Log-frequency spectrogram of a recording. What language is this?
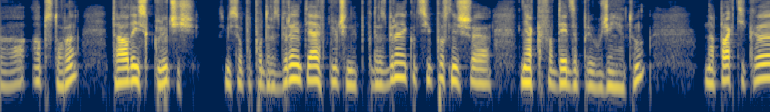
Bulgarian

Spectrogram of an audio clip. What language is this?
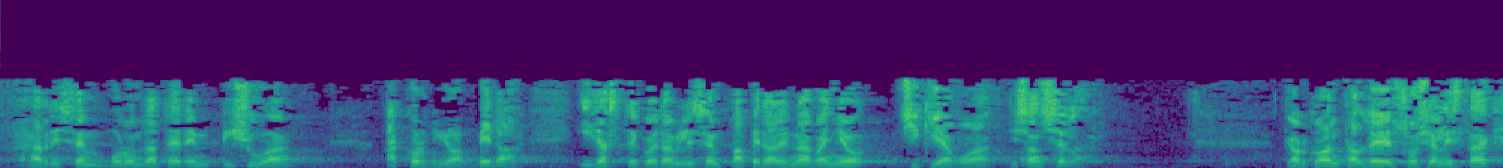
Basque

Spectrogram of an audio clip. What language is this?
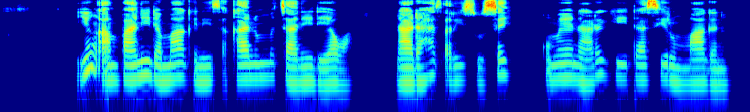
Hausa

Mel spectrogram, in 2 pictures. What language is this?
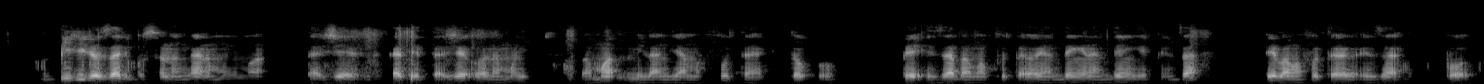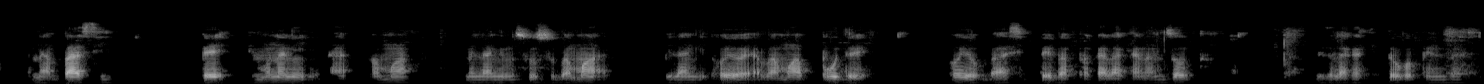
Lingala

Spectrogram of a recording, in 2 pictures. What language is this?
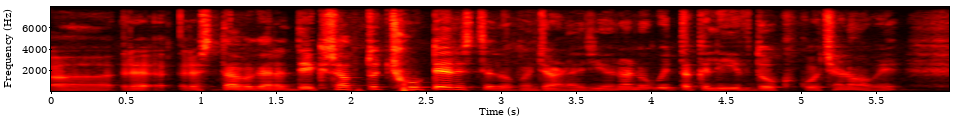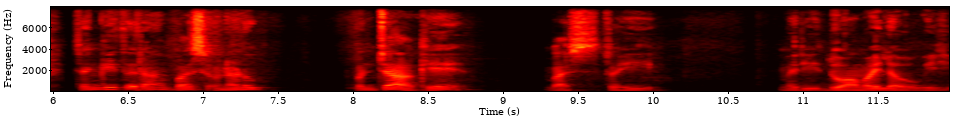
Punjabi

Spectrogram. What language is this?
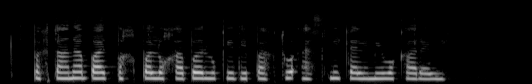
Pashto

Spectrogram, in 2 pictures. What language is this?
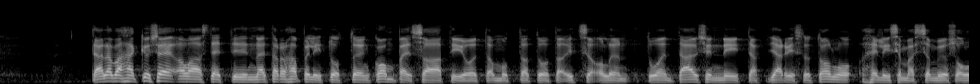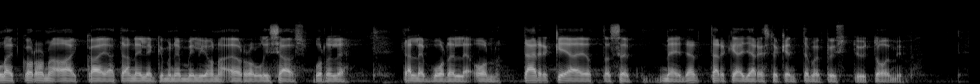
Finnish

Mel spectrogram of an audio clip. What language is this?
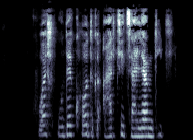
Mingrelian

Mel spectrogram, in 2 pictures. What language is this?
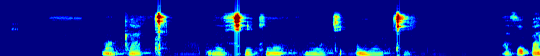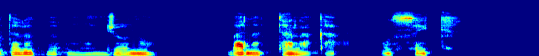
Tunen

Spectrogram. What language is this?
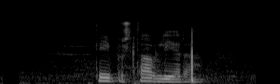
Nepali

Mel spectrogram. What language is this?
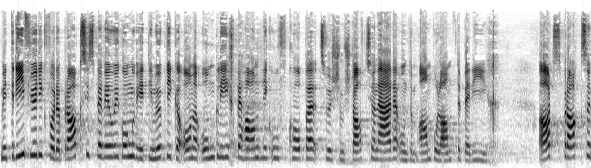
Swiss German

